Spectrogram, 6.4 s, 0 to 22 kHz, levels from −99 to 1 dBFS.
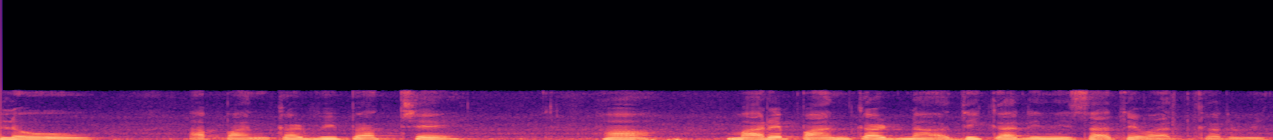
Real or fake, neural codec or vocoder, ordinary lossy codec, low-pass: real; none; none; none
